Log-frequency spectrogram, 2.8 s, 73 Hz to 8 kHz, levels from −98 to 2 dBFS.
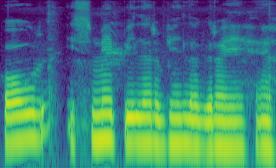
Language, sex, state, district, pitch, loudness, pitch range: Hindi, male, Uttar Pradesh, Saharanpur, 150 Hz, -12 LUFS, 135-160 Hz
